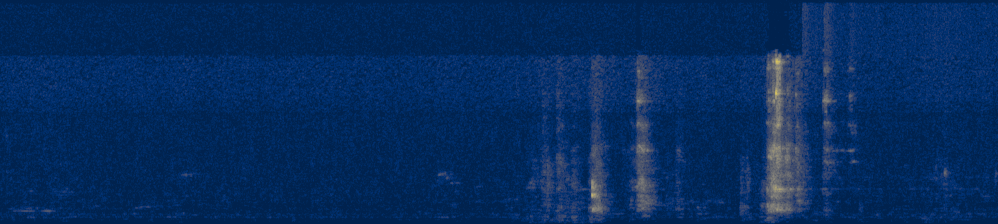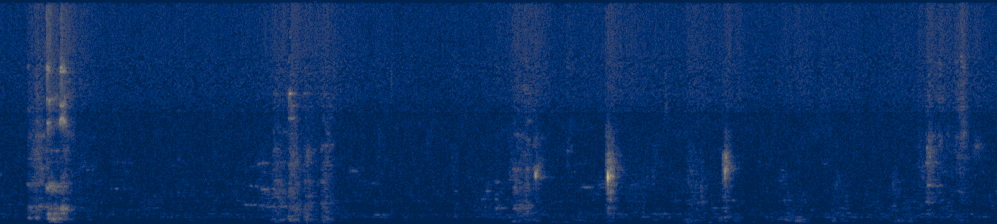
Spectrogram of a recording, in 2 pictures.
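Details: Cavalier King Charles Spaniel puppies in an indoor puppy pen, socializing with the household's bigger dogs on the day they start puppy food; a cluster of whimpers, yips and short barks over the second half.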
